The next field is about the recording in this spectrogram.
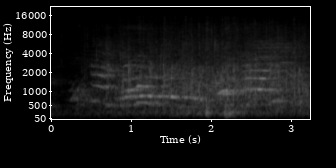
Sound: audience applauding and cheering

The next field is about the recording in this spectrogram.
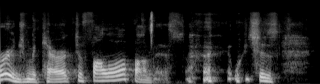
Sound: laughs

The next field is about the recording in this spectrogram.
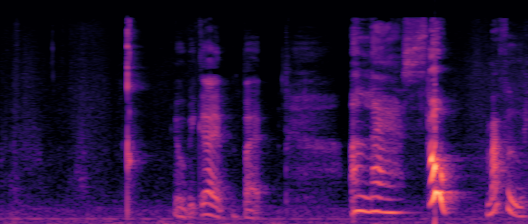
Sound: tongue popping

